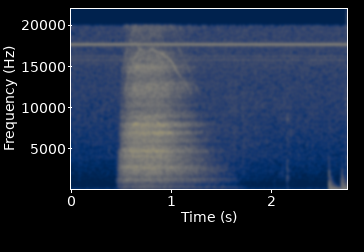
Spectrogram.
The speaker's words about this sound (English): Take a deep breath.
